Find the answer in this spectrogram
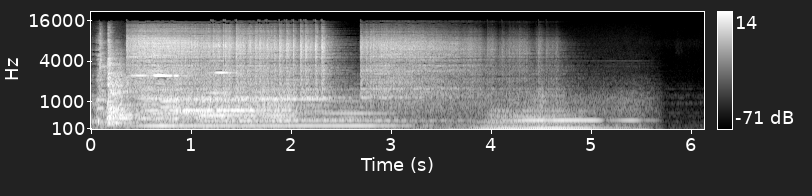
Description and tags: opening-gate1
A mysterious, metallic gate sound.
Created from these sounds:
gate, metallic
